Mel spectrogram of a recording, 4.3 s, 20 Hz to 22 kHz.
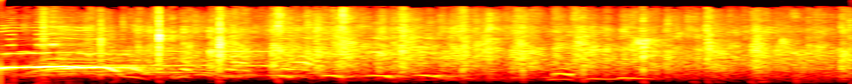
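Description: A crowd applauds and cheers for a 12-year-old boy being introduced, steady dense clapping with scattered cheers and whoops over it, loud at first and then easing slightly while staying busy throughout.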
